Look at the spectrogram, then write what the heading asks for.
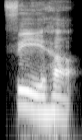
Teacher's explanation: ഹ തൊണ്ടയുടെ താഴ്ഭാഗത്തു നിന്നാണ്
